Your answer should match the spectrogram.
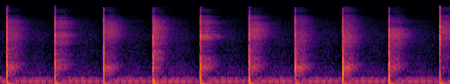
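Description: About ten sharp hand claps applauding Bethesda, at a slow, steady rhythm, one every third of a second, like a lone person applauding, with a faint low hum underneath and no talking.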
